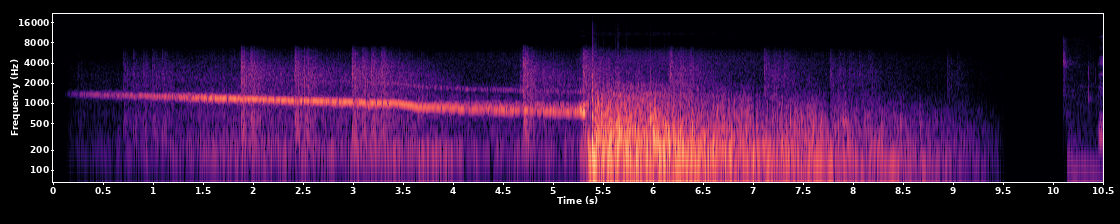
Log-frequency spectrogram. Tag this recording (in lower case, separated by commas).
thump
